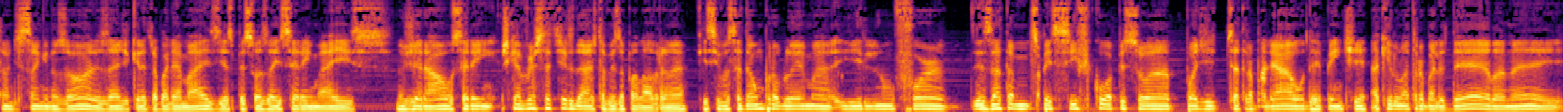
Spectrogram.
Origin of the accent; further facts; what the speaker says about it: Brazil; Não é porque eu sou brasileiro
